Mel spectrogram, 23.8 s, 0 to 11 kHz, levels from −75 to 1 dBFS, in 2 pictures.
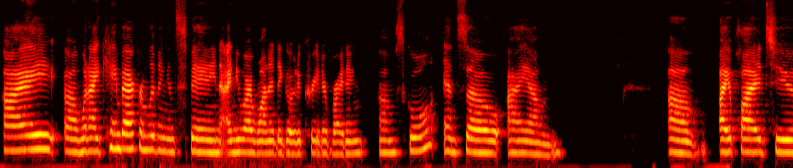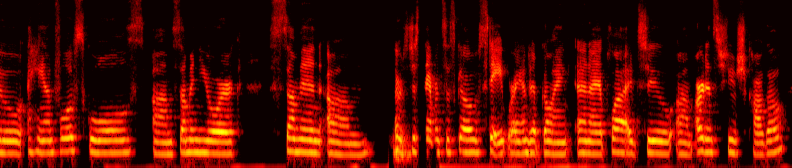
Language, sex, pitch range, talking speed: English, female, 200-235 Hz, 150 wpm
